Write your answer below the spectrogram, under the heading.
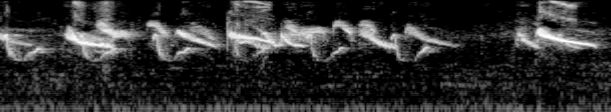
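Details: Lure calls of an Indian white-eye, played to trap birds and excite other white-eyes: a rapid run of high, thin down-slurred chirps, then a pause and one long falling whistle-like note, with faint low hum.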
